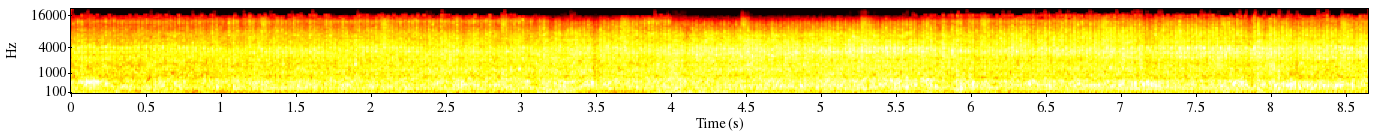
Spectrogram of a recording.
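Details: Older 5 hp two-stroke outboard, a Nissan or Evinrude Angler, after a deep carb clean: a steady, buzzy even idle with no misses or knocks. The outboard runs smoothly; normal running.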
